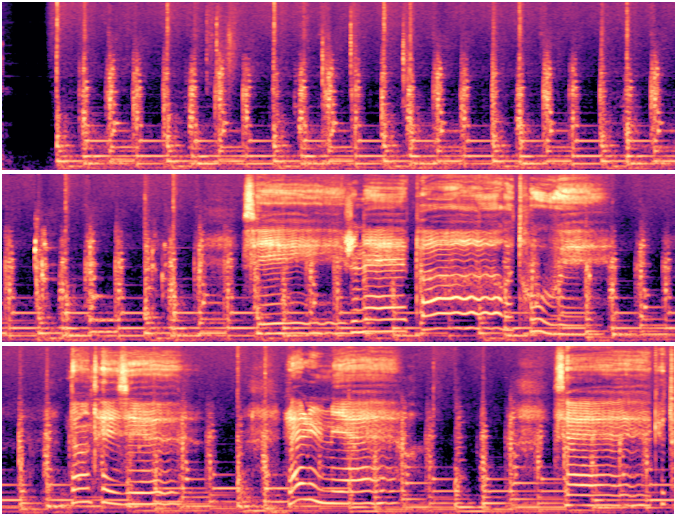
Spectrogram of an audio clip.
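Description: A pop song plays at full volume: a steady pulsing beat and sustained chords open the track, then a sung vocal line comes in about halfway through and carries on over the music.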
